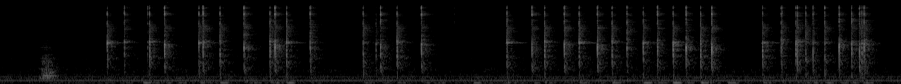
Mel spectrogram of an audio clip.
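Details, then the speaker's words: Solenoids removed from a 1993 Honda Accord automatic transmission, cleaned with brake cleaner and bench-tested on a battery; quick crisp clicks each time power is tapped, so the plungers work, though one sounds a little weaker than the other. "Okay, they both seem to be working. I don't know if you guys can hear it."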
